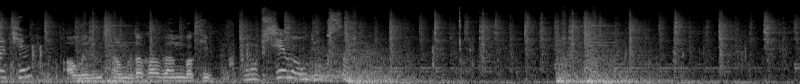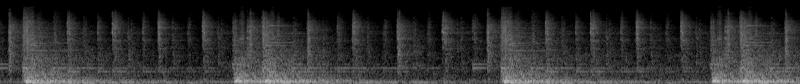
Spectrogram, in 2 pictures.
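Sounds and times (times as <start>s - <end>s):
fast ticking percussion: 0.0s - 16.0s.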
